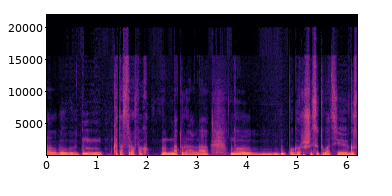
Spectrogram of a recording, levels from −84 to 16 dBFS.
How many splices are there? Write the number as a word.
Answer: one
